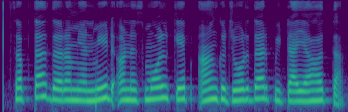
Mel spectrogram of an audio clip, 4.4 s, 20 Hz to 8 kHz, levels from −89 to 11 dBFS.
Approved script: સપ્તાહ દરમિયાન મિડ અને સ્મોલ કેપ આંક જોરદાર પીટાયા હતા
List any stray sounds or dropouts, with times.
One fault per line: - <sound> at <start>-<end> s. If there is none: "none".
none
